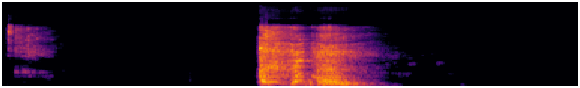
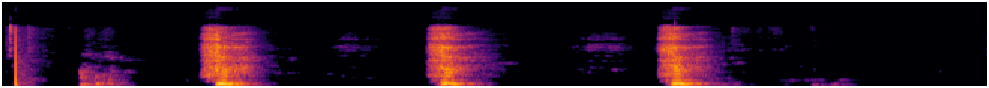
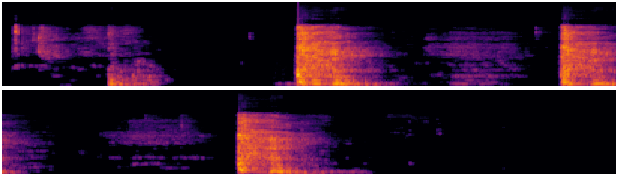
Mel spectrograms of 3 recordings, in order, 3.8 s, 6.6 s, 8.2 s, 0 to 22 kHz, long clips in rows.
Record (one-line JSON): {"cough_length": "3.8 s", "cough_amplitude": 32768, "cough_signal_mean_std_ratio": 0.3, "exhalation_length": "6.6 s", "exhalation_amplitude": 32768, "exhalation_signal_mean_std_ratio": 0.27, "three_cough_length": "8.2 s", "three_cough_amplitude": 32768, "three_cough_signal_mean_std_ratio": 0.28, "survey_phase": "beta (2021-08-13 to 2022-03-07)", "age": "45-64", "gender": "Male", "wearing_mask": "No", "symptom_none": true, "smoker_status": "Never smoked", "respiratory_condition_asthma": false, "respiratory_condition_other": false, "recruitment_source": "REACT", "submission_delay": "2 days", "covid_test_result": "Negative", "covid_test_method": "RT-qPCR"}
